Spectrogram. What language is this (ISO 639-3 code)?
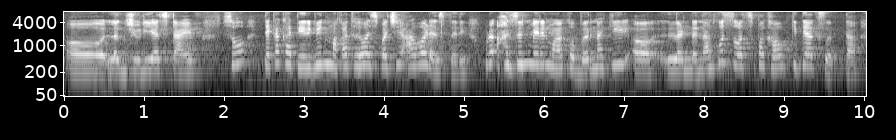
kok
